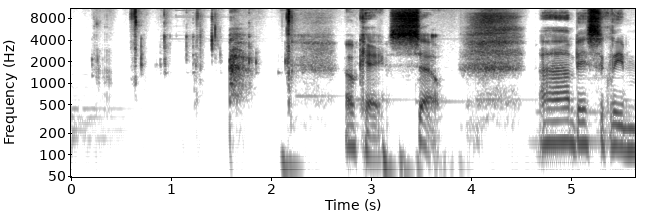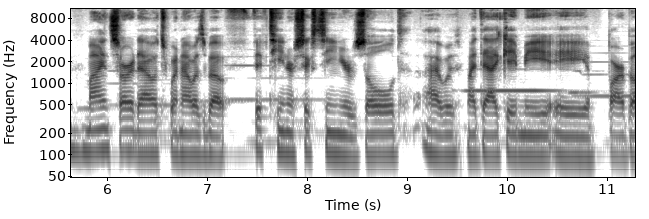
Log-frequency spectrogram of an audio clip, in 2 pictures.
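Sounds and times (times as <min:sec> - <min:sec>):
person sipping whiskey: 0:00.0 - 0:02.7, 0:03.7 - 0:04.6
soft slurps and wet mouth clicks: 0:00.1 - 0:02.6
gulp while drinking whiskey: 0:00.2 - 0:02.7
speech: 0:02.7 - 0:11.2.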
